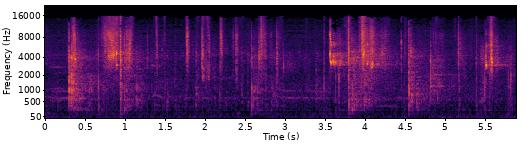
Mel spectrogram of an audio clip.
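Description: Tennis rally on a hard court: sharp racket strikes on the ball and ball bounces, about one every second, with short high squeaks mixed in.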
